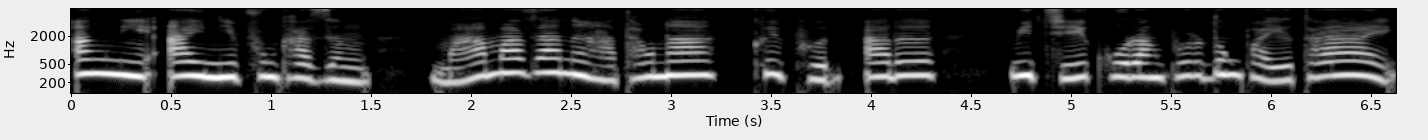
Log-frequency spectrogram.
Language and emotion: Bodo, fearful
